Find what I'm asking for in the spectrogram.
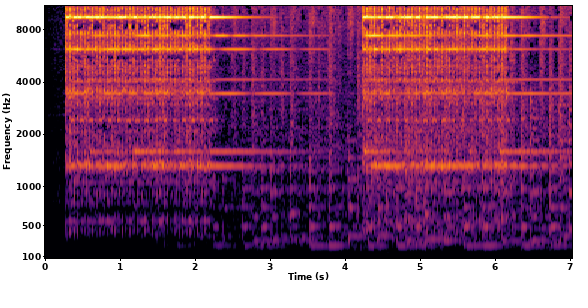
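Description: An electronic phone ringtone plays loudly in two bursts, a bright repeating trill that fades out after each burst.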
